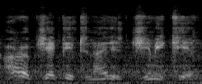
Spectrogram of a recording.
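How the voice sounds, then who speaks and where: A man's voice: medium pitch, expressive, fairly quick, natural voice. Man as earnest American superhero leader, distant-sounding. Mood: earnest, commanding. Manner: earnest, commanding, fatherly. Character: stern, devout ex-mob hitman leading a superhero team. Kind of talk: video game dialogue. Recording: distant voice under loud music.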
